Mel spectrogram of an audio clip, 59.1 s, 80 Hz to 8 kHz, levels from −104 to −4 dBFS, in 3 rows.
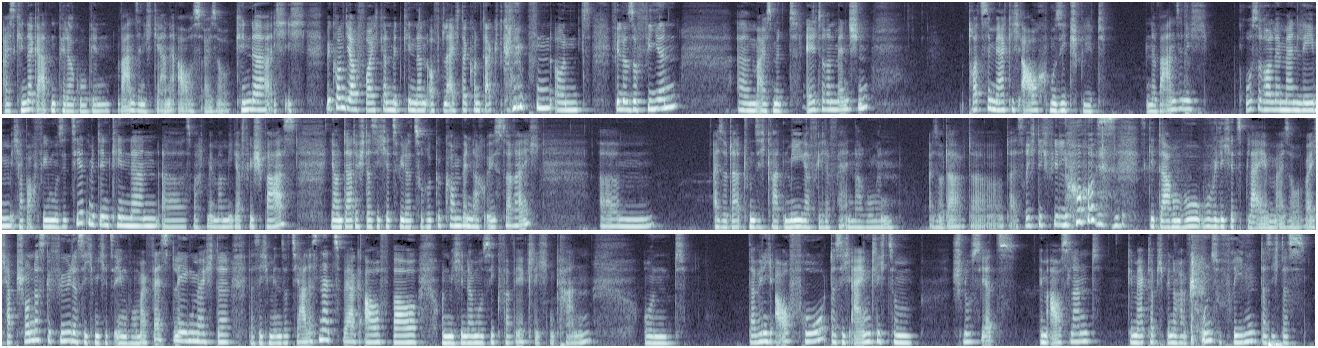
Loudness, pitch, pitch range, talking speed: -19 LUFS, 185 Hz, 170-205 Hz, 150 wpm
